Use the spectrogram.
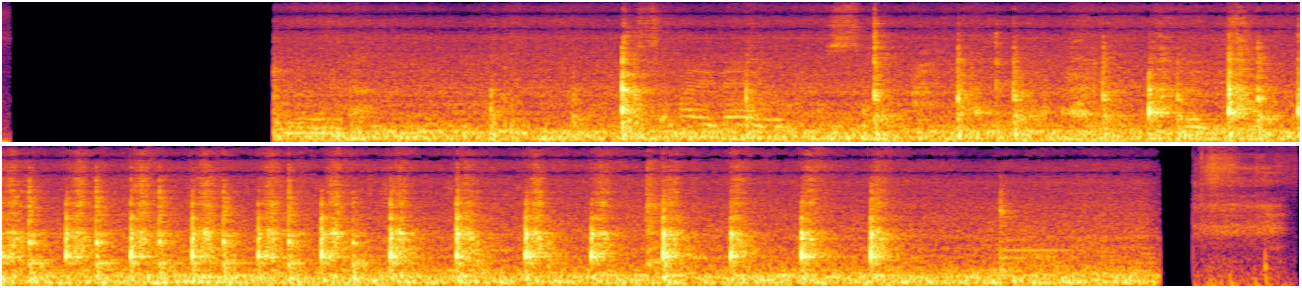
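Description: Tusha sinni being stirred in a pot, with a spoon scraping in a quick regular rhythm over steady background noise. The sound starts after a silent opening and ends abruptly.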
